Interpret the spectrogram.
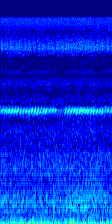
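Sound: crickets chirping at night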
